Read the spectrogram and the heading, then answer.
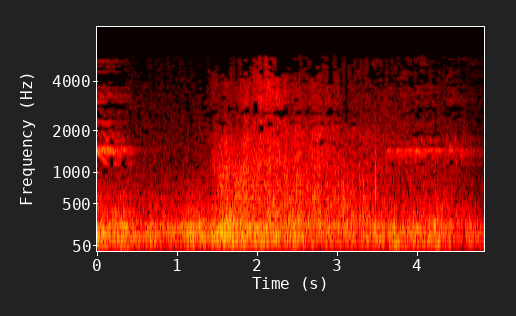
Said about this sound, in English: I think a storm's coming.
